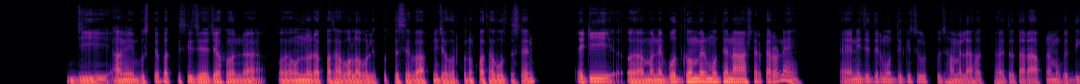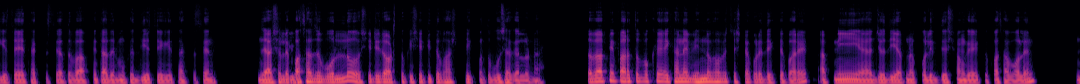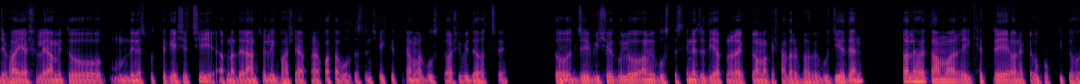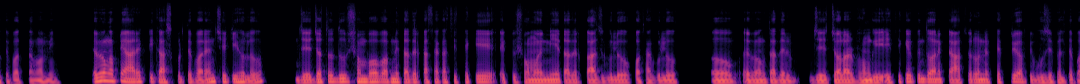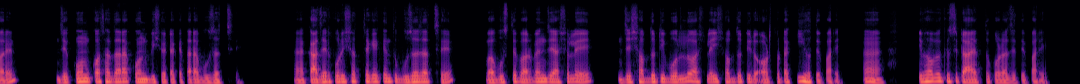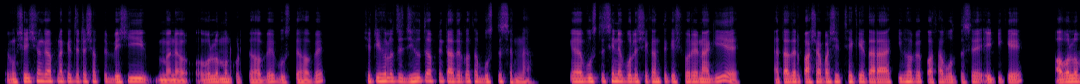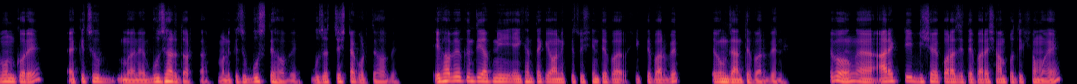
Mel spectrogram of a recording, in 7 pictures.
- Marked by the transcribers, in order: "উটকো" said as "উটকু"; "শিখতে" said as "শিংতে"
- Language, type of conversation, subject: Bengali, advice, নতুন সমাজে ভাষা ও আচরণে আত্মবিশ্বাস কীভাবে পাব?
